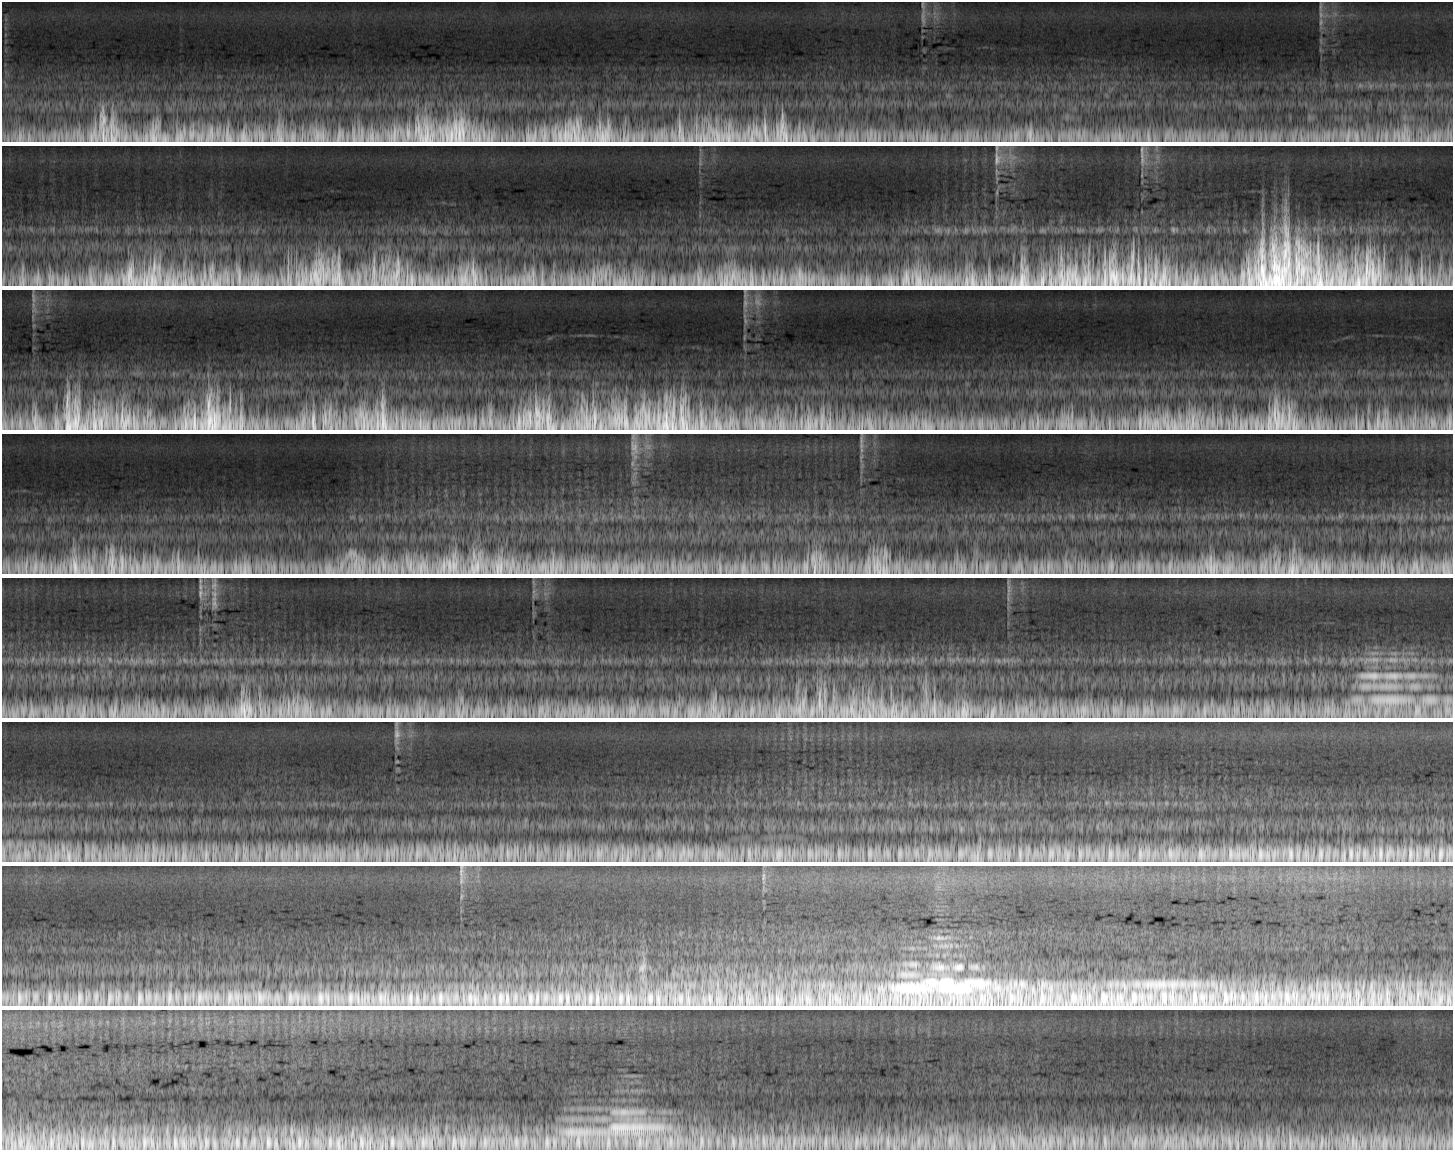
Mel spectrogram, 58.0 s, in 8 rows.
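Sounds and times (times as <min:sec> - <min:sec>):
coaches rolling on rails: 0:00.0 - 0:58.0
diesel locomotive engine rumble: 0:00.0 - 0:58.0
train horn: 0:35.5 - 0:36.7, 0:47.8 - 0:50.8, 0:53.5 - 0:54.6.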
